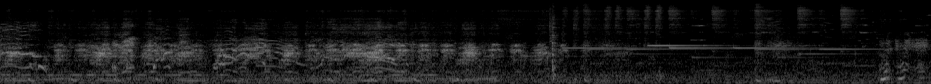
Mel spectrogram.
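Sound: ducks honking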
